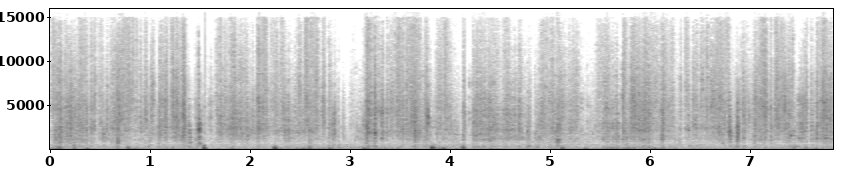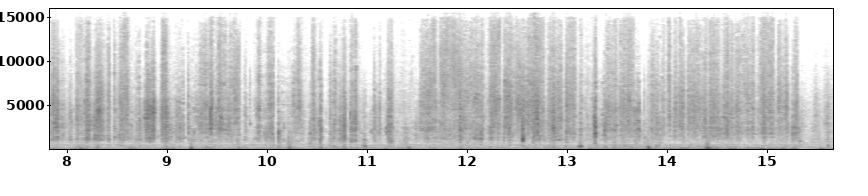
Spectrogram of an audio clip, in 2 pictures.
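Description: Steady hand scuffing and sanding of a Yamaha R6 motorcycle seat before painting to black, a continuous close rubbing and scraping with rhythmic strokes and no talking.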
